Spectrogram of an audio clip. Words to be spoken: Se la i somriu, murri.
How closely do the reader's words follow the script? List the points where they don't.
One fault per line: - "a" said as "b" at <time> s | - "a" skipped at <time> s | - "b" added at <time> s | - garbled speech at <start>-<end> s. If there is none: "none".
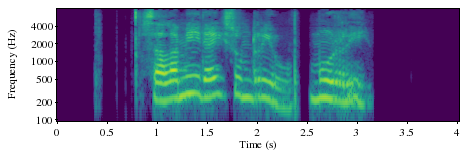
- "mira" added at 1.3 s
